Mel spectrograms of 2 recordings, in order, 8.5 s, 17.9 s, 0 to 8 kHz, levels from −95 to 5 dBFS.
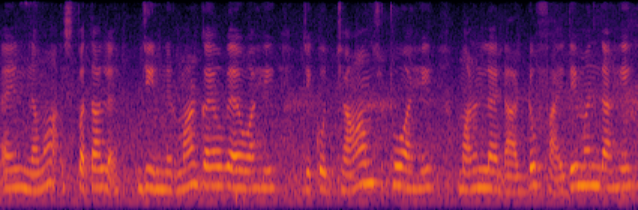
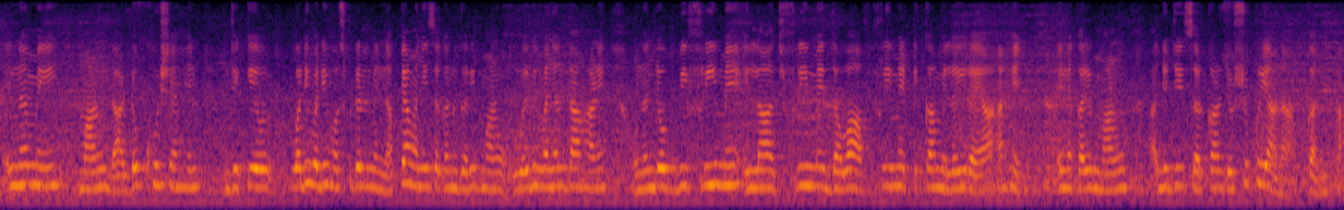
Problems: constant background noise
